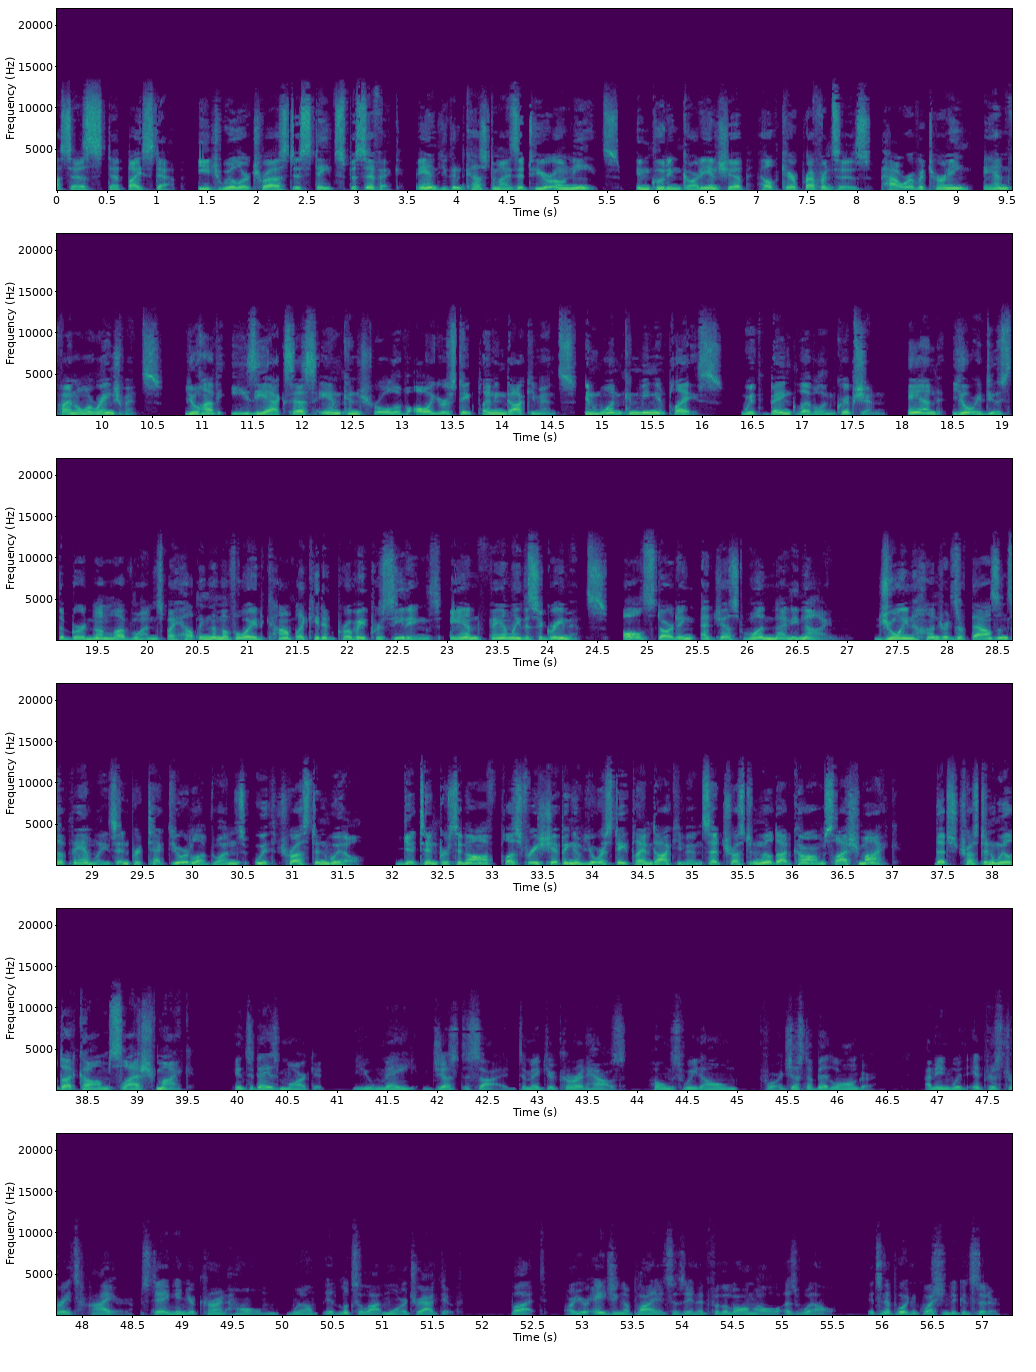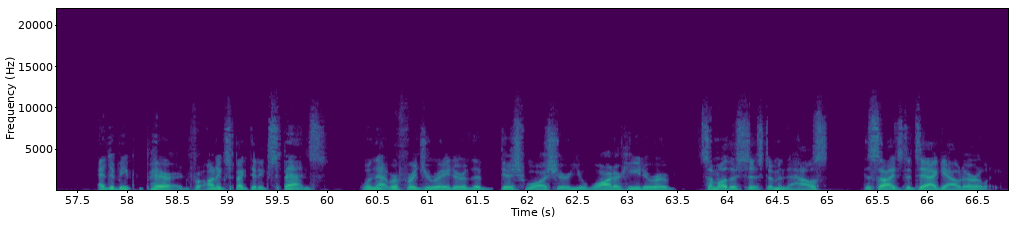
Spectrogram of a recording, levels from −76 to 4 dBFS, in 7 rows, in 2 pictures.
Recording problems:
garbled, watery; slightly; nothing above 11 kHz
abrupt cut into speech; at the start

